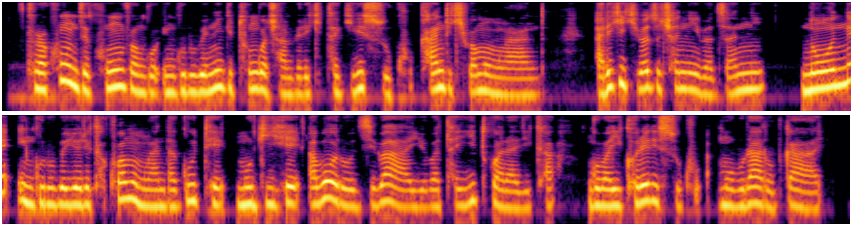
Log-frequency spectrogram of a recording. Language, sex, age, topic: Rundi, female, 18-24, agriculture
